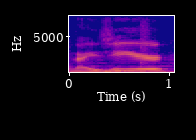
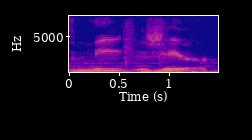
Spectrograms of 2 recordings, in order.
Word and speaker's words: Niger: these people the respect put some respect on their name by pronunciating the name of their country correctly is not Niger it's not Niger it's neat year okay so let's start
